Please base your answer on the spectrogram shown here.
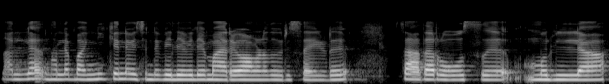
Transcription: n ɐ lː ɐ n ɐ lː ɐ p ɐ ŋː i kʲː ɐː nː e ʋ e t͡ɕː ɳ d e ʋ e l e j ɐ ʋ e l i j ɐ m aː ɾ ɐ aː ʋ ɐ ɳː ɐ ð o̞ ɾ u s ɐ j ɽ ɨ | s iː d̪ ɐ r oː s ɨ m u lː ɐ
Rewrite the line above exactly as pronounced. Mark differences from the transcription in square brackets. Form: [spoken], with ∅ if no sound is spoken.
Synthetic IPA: n ɐ lː ɐ n ɐ lː ɐ [b] ɐ ŋː i kʲː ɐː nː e ʋ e t͡ɕː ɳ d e ʋ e l [i] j ɐ ʋ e l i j ɐ m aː ɾ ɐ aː ʋ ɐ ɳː ɐ ð o̞ ɾ u s ɐ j ɽ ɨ | s [aː] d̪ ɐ r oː s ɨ m u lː ɐ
